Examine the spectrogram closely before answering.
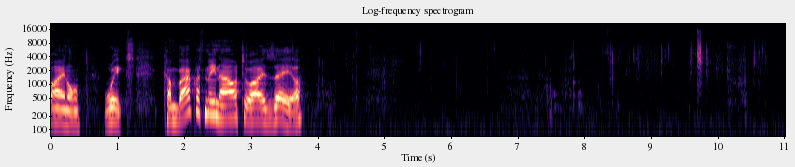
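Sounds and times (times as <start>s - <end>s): low room hum: 0.0s - 11.0s
thin pages being leafed through: 7.7s - 11.0s.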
